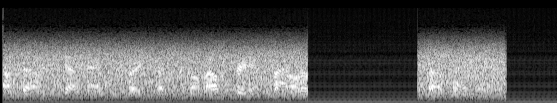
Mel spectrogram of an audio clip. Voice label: Aviation 122.7; KSTE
